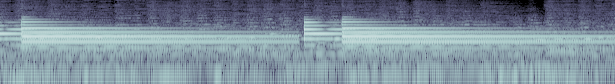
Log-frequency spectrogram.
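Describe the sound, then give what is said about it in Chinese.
A doorbell beside the main gate of a pink castle with heart-shaped roofs chimes with a bright, bell-like tone that rings out and slowly fades, then sounds again twice in quick succession, each note sustaining steadily. No one speaks. “咦，城堡的大门旁边有一个门铃哎，我来按按看好了。”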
